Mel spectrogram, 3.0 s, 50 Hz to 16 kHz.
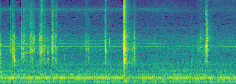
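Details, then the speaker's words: Toshiba T4600C laptop floppy drive after capacitor replacement and belt refit: light irregular ticks over faint hum, quick clusters then a sharp click, head stepping but never reading; owner suspects bad floppy controller. "forth yeah I heard it try but I think we've got a bad floppy controller CU it's doing the exact same thing I can hear the head try to read"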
